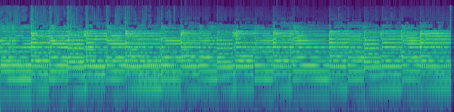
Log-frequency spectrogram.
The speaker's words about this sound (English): so I'm gonna EQ that and make it sound a little cleaner and take out some of that low information. make it jangle, and then I'm going to plug it into that Fairchild EQ to get that sort of … sound.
